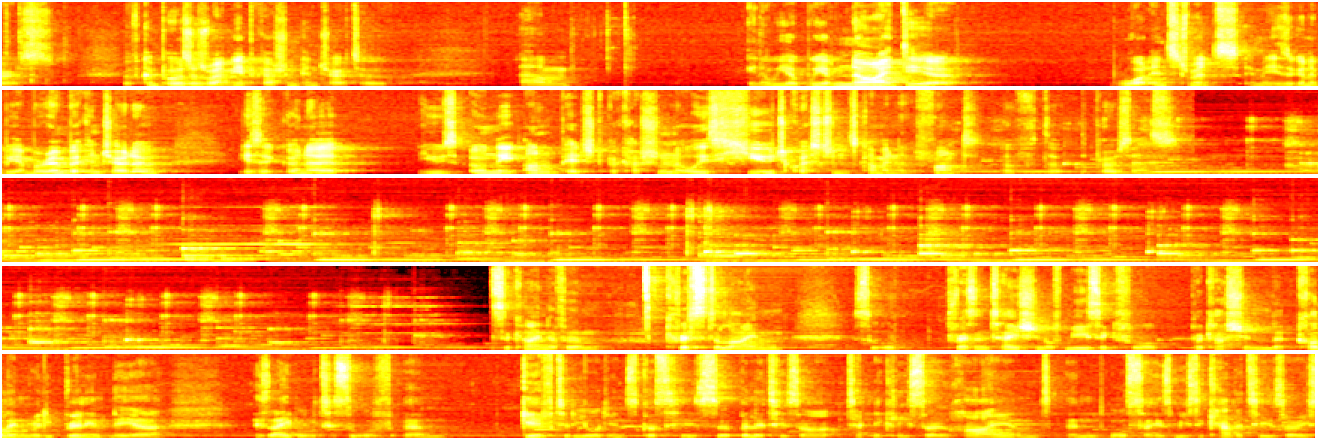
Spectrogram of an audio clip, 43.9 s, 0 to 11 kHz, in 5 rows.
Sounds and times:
Speech: 0:00.0 - 0:02.8, 0:03.4 - 0:03.9, 0:05.0 - 0:06.5, 0:07.4 - 0:16.7, 0:29.6 - 0:36.2, 0:36.8 - 0:43.8
Percussion: 0:15.1 - 0:29.3.

